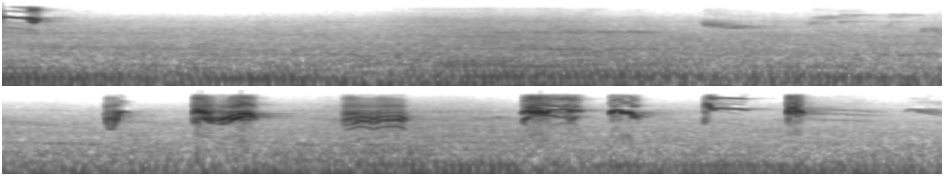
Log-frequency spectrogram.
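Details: Orange-headed thrush singing in the morning as a lure for silent males: after a quiet stretch, a quick series of sharp, high, scratchy notes and short trills in irregular bursts.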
